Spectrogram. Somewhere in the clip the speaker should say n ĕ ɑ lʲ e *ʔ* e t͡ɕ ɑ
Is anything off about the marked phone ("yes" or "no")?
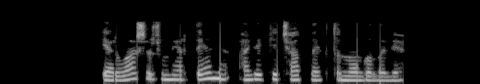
yes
